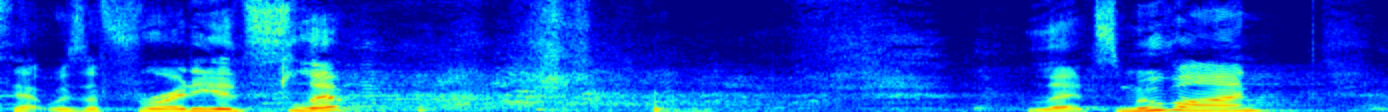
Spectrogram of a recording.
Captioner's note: audience laughing; chuckling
